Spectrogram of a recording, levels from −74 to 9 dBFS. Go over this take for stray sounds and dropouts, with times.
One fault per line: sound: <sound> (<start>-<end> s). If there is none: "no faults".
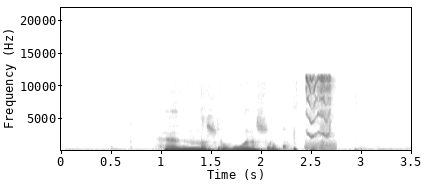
sound: laugh (2.4-2.8 s)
